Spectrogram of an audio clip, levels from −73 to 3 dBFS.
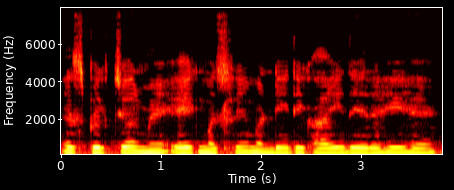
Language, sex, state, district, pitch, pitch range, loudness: Hindi, female, Uttar Pradesh, Lucknow, 230 Hz, 225-240 Hz, -16 LUFS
